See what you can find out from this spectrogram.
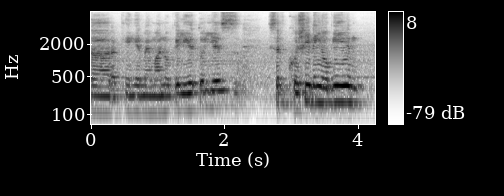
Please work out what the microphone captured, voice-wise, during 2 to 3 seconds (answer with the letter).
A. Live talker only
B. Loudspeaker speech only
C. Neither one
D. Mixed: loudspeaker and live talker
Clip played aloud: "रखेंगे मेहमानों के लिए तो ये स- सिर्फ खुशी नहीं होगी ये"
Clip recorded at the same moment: B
